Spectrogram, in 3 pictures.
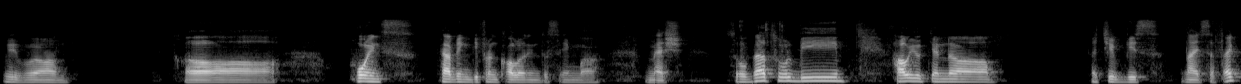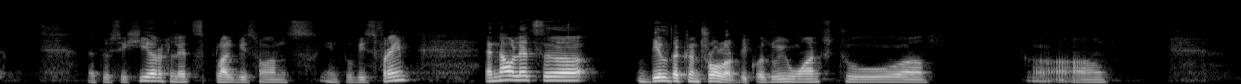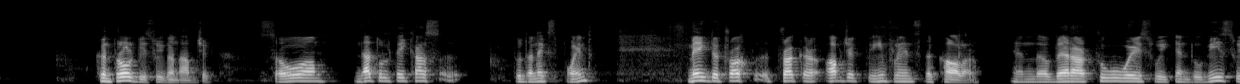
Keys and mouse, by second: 0.1 middle click, 1.9-3.1 middle drag, 7.5 ctrl+s, 13.5 click, 14.4 g, 16.5 click, 17.5 click, 18.0 g, 19.8 click.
